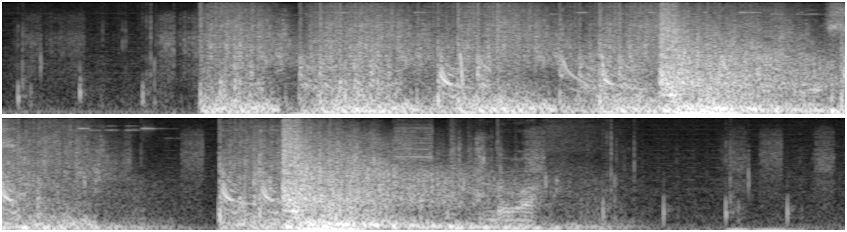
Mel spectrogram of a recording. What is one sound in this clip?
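A gun fires in loud bursts that echo down a tunnel.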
